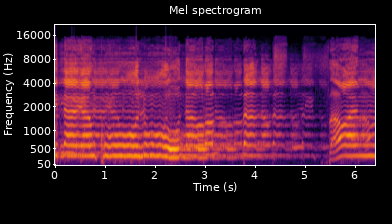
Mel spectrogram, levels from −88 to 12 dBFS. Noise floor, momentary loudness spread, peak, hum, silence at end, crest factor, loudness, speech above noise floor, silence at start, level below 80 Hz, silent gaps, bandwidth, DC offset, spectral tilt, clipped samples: -39 dBFS; 17 LU; 0 dBFS; none; 0 s; 14 dB; -13 LUFS; 27 dB; 0 s; -68 dBFS; none; 15.5 kHz; under 0.1%; -1 dB/octave; under 0.1%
